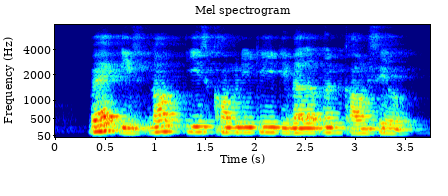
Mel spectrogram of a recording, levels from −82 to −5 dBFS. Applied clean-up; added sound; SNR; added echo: none; none; none; reverberation time 0.7 s.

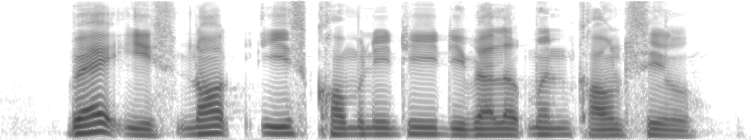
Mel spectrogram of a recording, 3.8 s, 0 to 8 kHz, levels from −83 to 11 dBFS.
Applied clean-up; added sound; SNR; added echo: none; none; none; none.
